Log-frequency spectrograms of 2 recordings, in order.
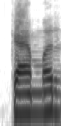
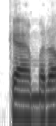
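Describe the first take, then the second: First: कैमर with the final a dropped; wrong pronunciation. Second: Said in the usual way. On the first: Shown as a demonstration. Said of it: "कैमरा होता है". (गलत उच्चारण कैमर) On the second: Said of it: "कैमर नहीं होता है".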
